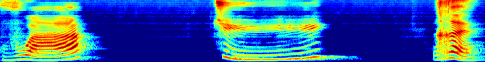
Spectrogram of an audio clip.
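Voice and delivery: "voix, tu, re" drawn out with long pauses between; isolated syllables. Shown as a demonstration. Teacher spelling out the word to write, "voix, tu, re" separately stretched. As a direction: dictate "voix, tu, re" one slow syllable at a time. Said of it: "la première syllabe qu'on doit écrire".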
